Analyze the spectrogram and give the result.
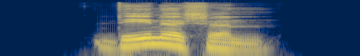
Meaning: strong dative masculine/neuter singular of dänisch
- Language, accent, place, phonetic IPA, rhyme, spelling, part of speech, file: German, Germany, Berlin, [ˈdɛːnɪʃm̩], -ɛːnɪʃm̩, dänischem, adjective, De-dänischem.ogg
